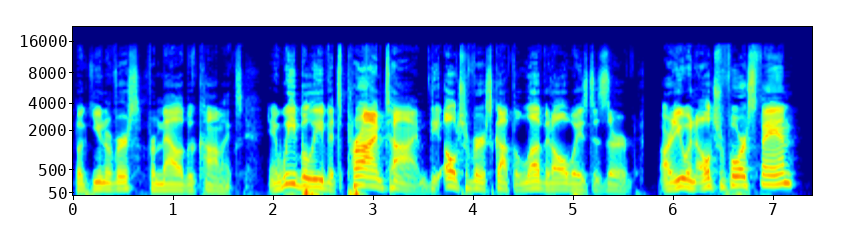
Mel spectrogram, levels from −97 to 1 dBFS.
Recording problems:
none

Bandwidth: 14.5 kHz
